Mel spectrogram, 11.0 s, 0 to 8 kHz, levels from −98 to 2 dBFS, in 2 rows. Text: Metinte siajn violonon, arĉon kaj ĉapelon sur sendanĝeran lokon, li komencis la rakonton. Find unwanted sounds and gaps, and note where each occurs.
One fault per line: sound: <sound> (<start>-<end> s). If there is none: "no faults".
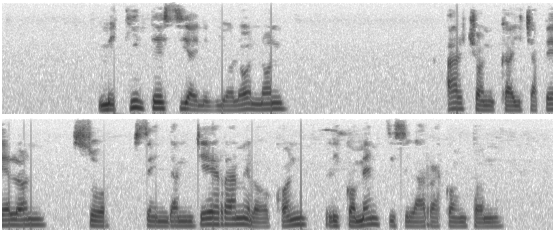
no faults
